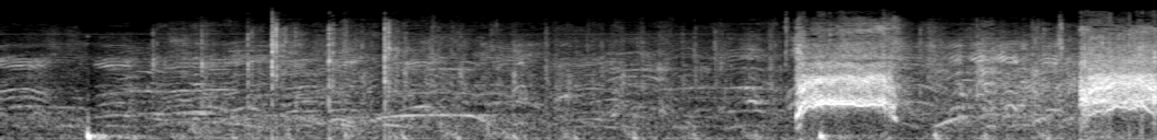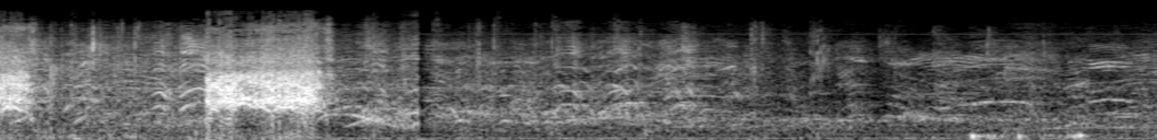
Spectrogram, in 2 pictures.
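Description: An audience shouts and murmurs, broken by three loud, sustained screams in quick succession, each lasting about a second, rising above the busy crowd noise before it settles back down.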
